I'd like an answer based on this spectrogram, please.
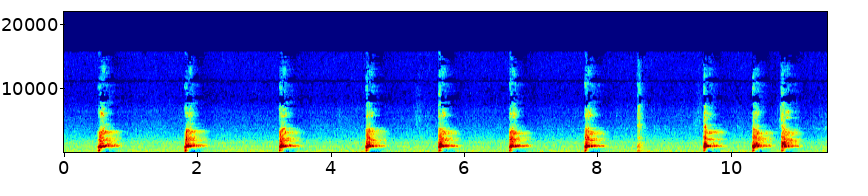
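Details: Repeated sharp barks from a Shih Tzu, one of the pets Ggung and Ssong, about ten yaps in quick, slightly uneven succession, closing with a tighter pair, over a faint constant hum.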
